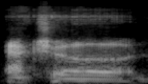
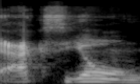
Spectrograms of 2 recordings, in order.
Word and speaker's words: Axion: a lance jacket yeah Axion is pronounced action thanks fat rafu fat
